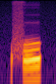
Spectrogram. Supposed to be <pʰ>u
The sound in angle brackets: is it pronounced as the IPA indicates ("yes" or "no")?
no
